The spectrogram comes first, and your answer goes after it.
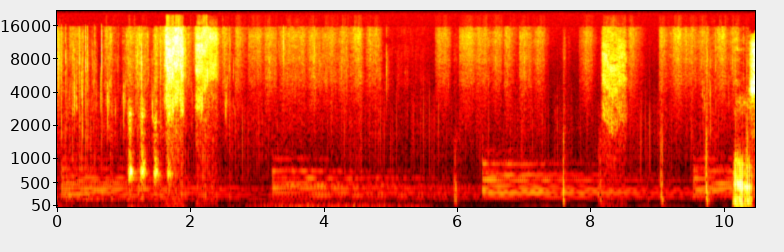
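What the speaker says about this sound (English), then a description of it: "Chicken jockey. Chicken jockey." Minecraft chickens clucking in short soft bursts amid game sounds, with footsteps and a steady background tone from the game, all fairly quiet, no talking.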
